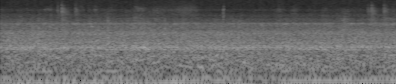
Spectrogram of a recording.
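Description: A train running, a loud steady noise with an even hum throughout.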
